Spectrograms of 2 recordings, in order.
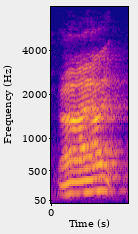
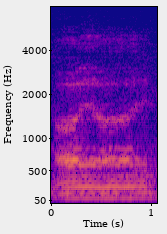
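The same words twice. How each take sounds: First: "Aye, aye" called out high, rising; loud, high "Aye, aye". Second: Said in the usual way. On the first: Acted. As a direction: cry "Aye, aye" sharply upward. Two contrasting takes opening the poem.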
